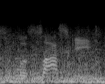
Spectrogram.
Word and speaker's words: Lasoski: Dan and his fans we have received about four different spellings and pronunciations on his name today and we are finally told that it is losasi so Dan is back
